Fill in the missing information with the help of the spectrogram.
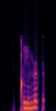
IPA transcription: ǃ i m ə˞ p

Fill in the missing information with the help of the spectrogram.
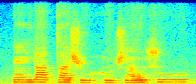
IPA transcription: ɛ̃˦ j a˦ t a˧ ʃ u˨ h ũ˨ ʃ ã˨˦ ɾ ũ˦ s u˦

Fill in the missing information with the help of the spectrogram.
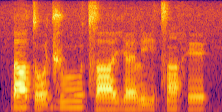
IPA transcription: ɾ a˦ t o˨˦ d͡ʒ uː˦ t͡s aː˨ j ɛ˨ l i˦˨ t͡s ã˦ h ɪ˦

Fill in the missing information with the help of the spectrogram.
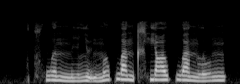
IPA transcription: t͡sʰ w ə˥˩ n n̪ i˧˥ l y̰˨˩ n̪ ɤ˥ p w a˥˩ n t͡ɕʰ j ɑ˥ ʊ̯ p w a˥˩ n l ʊ˥ ŋ

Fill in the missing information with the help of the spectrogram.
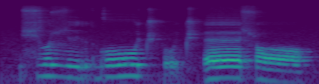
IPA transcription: ɕ ʊ ɮ i r ɡ oː t͡ʃʼ o̰ t͡ʃʼ ɛː ɬ ɔː

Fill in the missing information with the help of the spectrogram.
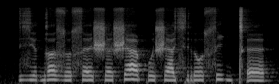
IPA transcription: zʲ ɐ ɡ ɐ z ʊ s ɛ ʃ ɐ ʃ æ p ʊ ʃ æ sʲ r o s i ɡ tʼ ɛ

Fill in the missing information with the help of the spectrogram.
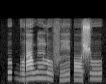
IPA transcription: o˦ ɡ͡b o˧ ɾ a˦ w ũ˦ l o˦˨ f e˨˦ | ɔ˧ ʃ o˦

